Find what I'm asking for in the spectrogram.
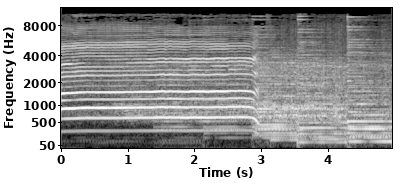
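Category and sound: crowd, audience clapping and shouting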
